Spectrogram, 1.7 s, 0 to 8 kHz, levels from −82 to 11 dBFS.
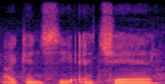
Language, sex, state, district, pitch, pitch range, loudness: English, male, Arunachal Pradesh, Longding, 155 Hz, 135-160 Hz, -15 LUFS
